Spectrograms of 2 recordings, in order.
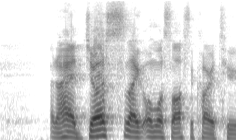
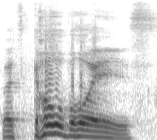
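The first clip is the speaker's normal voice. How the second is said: loud, raised victory yell; rousing cheer; 6 dB louder, much slower than usual. Real, not acted. Racer cheering to the boys, loud excited yell.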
